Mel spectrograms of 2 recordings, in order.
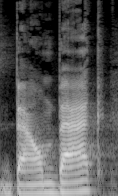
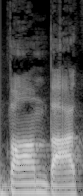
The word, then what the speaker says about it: Baumbach: it reminds me of I heard him pronounce his name is bound back and it blew my mind because I've been saying bomb BOC which just seems so much easier to say maybe I'm just an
